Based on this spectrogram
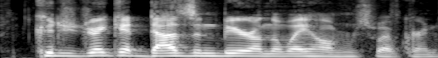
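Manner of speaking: ordinary delivery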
